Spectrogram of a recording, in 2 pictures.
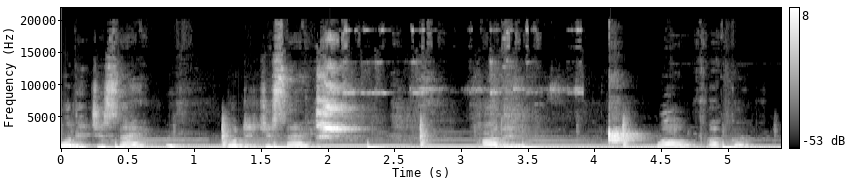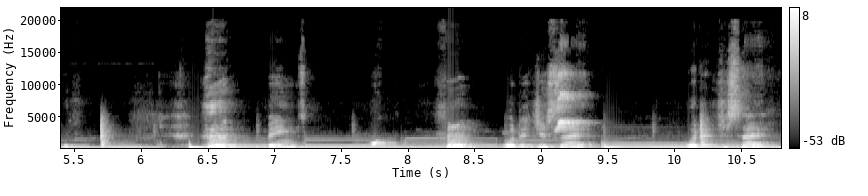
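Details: Female speaker with the neurological condition Tourette syndrome, producing repeated vocal tics while cooking; Tourette syndrome vocal tics.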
